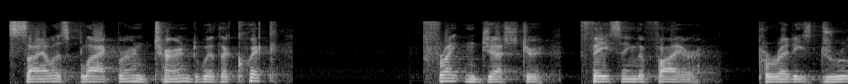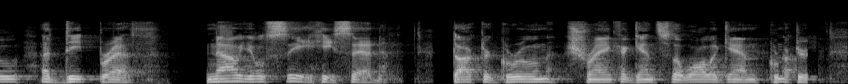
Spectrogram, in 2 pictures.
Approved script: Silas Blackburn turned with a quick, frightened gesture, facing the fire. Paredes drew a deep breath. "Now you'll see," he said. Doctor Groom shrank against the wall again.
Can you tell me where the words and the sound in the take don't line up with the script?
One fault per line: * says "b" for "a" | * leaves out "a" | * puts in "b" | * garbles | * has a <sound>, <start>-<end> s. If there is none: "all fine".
* garbles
